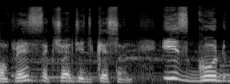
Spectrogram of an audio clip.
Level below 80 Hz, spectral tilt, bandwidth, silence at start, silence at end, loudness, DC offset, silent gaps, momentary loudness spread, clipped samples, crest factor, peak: -62 dBFS; -4 dB/octave; 16 kHz; 0 s; 0 s; -20 LUFS; under 0.1%; none; 7 LU; under 0.1%; 16 dB; -6 dBFS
